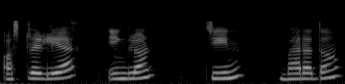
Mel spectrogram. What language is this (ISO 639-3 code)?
ori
